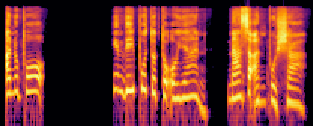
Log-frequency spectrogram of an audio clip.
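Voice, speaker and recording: A woman's voice: high voice, expressive, slow pace, darkish tone, dry recording, studio quality, pitched above the performer's own voice. A woman playing a distraught, pleading young woman. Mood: anxious disbelief. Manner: emotional, pleading. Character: tender, distraught young woman grieving her lover.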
